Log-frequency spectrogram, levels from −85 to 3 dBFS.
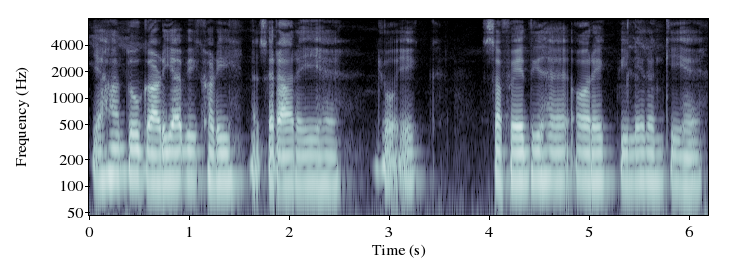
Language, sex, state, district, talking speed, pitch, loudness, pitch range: Hindi, male, Uttar Pradesh, Lucknow, 195 wpm, 120 Hz, -16 LUFS, 115-120 Hz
